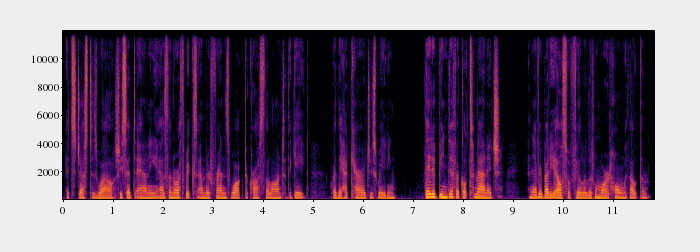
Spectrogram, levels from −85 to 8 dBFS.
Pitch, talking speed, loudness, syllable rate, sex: 175 Hz, 225 wpm, -20 LUFS, 6.3 syllables/s, female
